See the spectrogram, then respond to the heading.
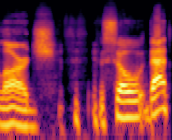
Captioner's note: laughs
